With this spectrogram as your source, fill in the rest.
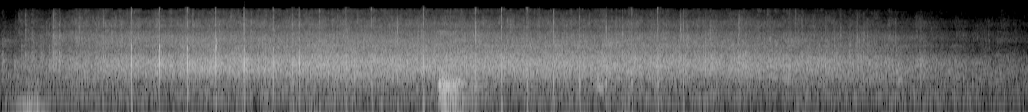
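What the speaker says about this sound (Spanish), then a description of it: "Esa cascada de aplausos me hacen sentir muy mal." Applause from a seminar audience on international law, a dense steady patter of many hands that fills the whole stretch at moderate level and tapers slightly toward the end, with no speech over it.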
